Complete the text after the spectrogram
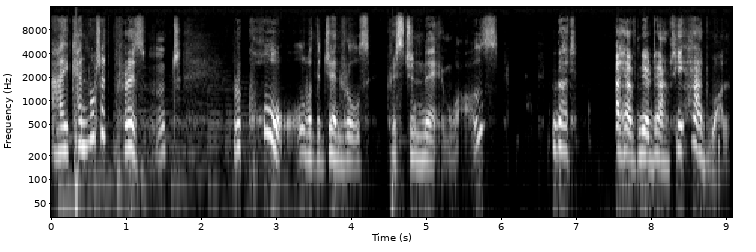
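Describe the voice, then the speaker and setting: A woman's voice: medium pitch, expressive, slow pace, a little mellow, slightly rough, no echo, soft background music. A woman playing an imperious, haughty older aristocratic aunt in a stage comedy reading. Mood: dismissive. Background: musical score.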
